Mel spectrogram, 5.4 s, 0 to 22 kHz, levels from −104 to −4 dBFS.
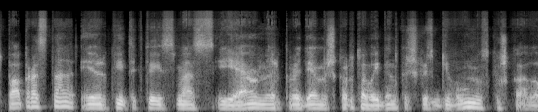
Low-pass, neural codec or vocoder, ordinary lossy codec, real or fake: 14.4 kHz; codec, 32 kHz, 1.9 kbps, SNAC; Opus, 16 kbps; fake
